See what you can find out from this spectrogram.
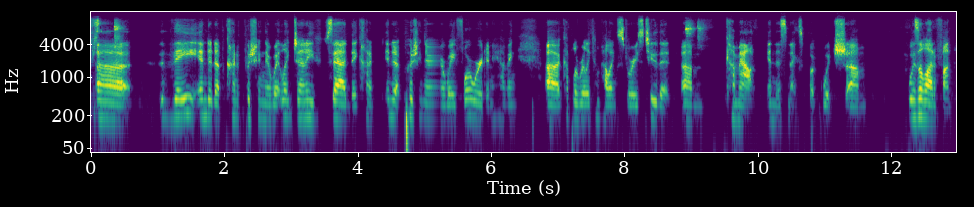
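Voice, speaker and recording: A woman, an author on a podcast panel, chatting casually and haltingly as she searches for words. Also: lowish voice, expressive, fairly bright tone, no room sound, poor audio. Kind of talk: casual chat.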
